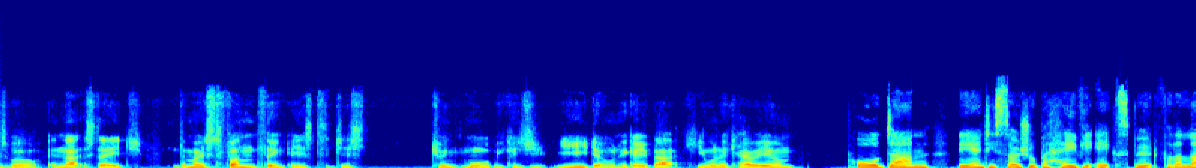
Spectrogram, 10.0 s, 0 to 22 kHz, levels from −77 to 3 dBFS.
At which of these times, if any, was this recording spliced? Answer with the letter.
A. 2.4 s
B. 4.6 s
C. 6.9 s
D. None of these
A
